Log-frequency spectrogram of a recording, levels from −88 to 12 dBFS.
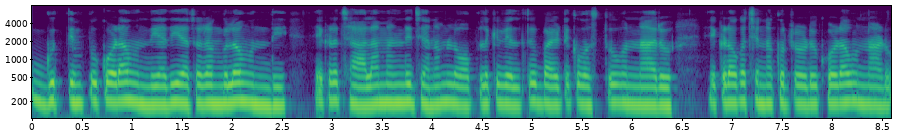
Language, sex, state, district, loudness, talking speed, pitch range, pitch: Telugu, female, Andhra Pradesh, Chittoor, -14 LUFS, 155 wpm, 180-195 Hz, 190 Hz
